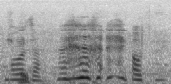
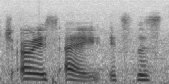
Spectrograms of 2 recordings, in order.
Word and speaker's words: Xhosa: Pronouncing that right. I think it's Xhosa.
